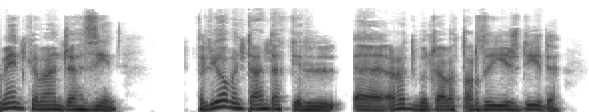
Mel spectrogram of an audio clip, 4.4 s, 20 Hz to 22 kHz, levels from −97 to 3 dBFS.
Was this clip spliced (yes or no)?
no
